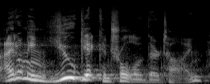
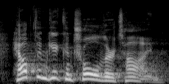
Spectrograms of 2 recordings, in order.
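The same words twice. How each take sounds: First: "you" stressed with a rising tune. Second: "them" stressed, falling at the end. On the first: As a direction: hit the word "you" hard. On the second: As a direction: lean on "them", not on you. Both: Shown as a demonstration. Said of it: "When I say get control of their time".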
